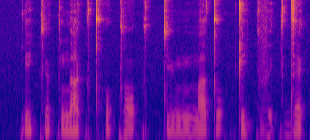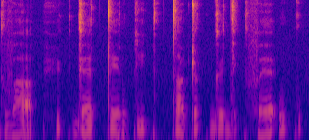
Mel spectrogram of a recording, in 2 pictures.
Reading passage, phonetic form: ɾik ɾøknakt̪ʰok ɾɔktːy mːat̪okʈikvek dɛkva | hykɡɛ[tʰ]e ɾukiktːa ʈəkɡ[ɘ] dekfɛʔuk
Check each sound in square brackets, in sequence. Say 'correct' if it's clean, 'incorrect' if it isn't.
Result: incorrect, incorrect

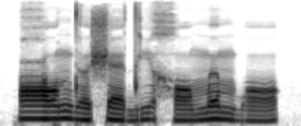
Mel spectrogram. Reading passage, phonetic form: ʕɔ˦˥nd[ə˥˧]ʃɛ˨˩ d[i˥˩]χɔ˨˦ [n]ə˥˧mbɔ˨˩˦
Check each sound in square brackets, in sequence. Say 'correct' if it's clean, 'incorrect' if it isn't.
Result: incorrect, correct, incorrect

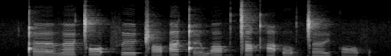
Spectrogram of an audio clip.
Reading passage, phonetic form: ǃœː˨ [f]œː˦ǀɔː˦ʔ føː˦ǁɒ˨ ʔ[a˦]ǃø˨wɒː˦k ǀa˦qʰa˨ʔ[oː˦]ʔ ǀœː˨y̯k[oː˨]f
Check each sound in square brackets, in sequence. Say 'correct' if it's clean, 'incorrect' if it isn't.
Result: incorrect, correct, correct, incorrect

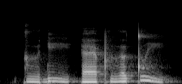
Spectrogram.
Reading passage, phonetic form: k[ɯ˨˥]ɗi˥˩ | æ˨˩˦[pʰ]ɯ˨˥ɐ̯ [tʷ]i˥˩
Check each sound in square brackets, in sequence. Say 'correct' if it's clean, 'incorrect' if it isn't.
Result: incorrect, correct, correct

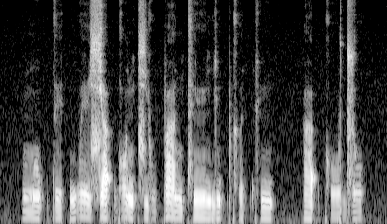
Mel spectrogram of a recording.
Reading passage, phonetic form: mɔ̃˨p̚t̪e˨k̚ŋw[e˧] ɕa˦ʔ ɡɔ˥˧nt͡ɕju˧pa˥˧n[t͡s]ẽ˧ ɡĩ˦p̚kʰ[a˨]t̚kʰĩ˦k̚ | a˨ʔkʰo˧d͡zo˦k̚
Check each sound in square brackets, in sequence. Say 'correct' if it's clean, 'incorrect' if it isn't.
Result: incorrect, correct, incorrect

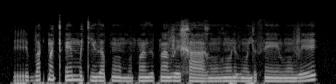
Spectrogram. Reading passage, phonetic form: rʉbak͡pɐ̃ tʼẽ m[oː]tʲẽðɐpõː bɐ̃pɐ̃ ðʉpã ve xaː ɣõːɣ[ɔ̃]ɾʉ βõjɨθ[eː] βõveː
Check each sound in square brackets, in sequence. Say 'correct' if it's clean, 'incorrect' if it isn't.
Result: incorrect, incorrect, incorrect

